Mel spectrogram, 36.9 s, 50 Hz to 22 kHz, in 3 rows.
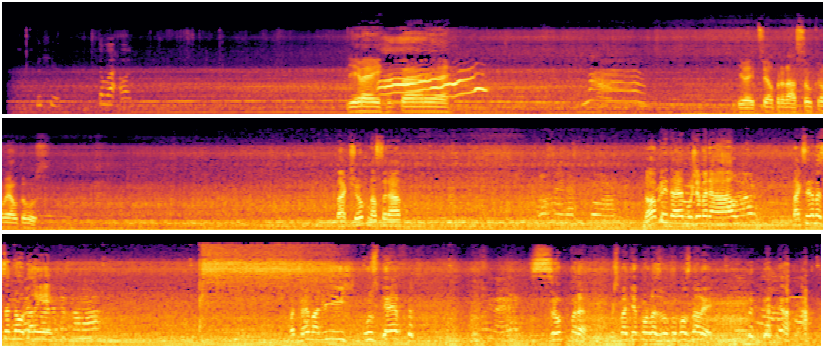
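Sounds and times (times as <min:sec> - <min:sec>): low outdoor rumble: 0:00.1 - 0:36.9
bus diesel engine running: 0:00.2 - 0:36.9
compressed air hiss: 0:27.5 - 0:30.0.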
